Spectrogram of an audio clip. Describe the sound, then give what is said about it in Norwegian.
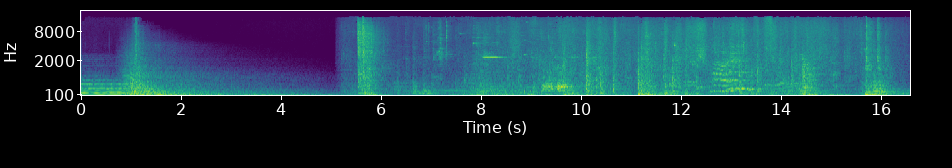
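Elevator doors slide shut with a heavy thud that rings out and fades, then after a pause a steady rumble of clattering, clunking mechanical noise takes over as the elevator travels down to the reception. “Da er vi i heisen nedover eh, til eh, resepsjonen”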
